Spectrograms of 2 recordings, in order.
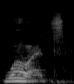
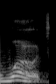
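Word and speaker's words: Łódź: in poland called woads it's spelled l-o-d-z but it's woeds or woads i'm sorry uh a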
